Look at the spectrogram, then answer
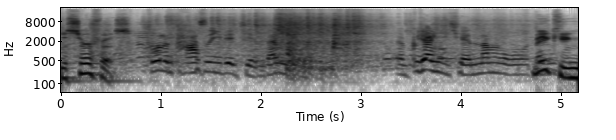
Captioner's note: speaking Mandarin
